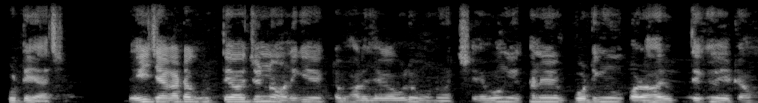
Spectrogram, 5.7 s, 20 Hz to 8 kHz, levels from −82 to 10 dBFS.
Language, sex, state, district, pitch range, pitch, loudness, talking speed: Bengali, male, West Bengal, Paschim Medinipur, 135-150 Hz, 145 Hz, -19 LUFS, 230 wpm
